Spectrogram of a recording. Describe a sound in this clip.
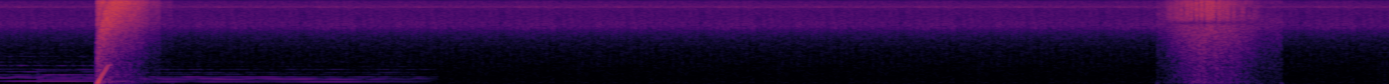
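A fishing line splashes into water.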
